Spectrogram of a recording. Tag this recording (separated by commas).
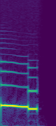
Musical instrument, Plucked string instrument, Music, Guitar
